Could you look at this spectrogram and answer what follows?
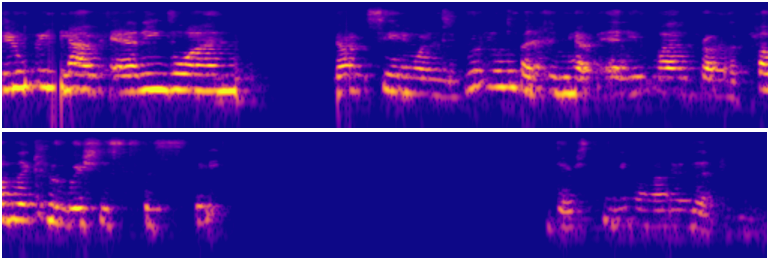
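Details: Adult woman speaking; ordinary speech.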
